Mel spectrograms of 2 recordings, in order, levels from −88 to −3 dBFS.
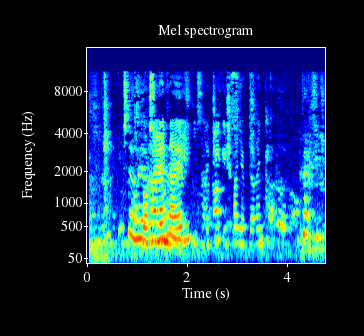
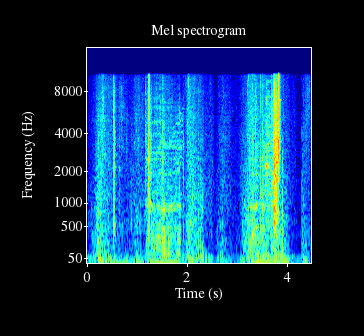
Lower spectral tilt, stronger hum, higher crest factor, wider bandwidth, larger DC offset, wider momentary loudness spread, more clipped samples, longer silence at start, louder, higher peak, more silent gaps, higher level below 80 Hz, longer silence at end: first, -4 dB/octave vs 0 dB/octave; neither; second, 18 dB vs 28 dB; about the same, 11.5 kHz vs 11 kHz; neither; second, 18 LU vs 23 LU; neither; about the same, 0.05 s vs 0.15 s; about the same, -24 LUFS vs -23 LUFS; second, -6 dBFS vs 0 dBFS; neither; about the same, -54 dBFS vs -50 dBFS; about the same, 0 s vs 0.05 s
